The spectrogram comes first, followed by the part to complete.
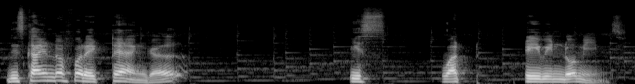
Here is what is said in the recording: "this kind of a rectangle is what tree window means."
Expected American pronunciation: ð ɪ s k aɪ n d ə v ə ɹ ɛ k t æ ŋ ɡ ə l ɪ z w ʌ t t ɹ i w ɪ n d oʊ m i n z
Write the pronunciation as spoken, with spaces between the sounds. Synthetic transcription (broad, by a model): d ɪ s k aɪ n d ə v ə ɹ ɛ k t æ ŋ ɡ ə l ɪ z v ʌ t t ɹ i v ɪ n d oʊ m i n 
